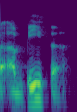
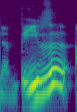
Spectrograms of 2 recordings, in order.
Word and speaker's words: Ibiza: like they pronounce their Z's with a TH. Like they go to Ibiza. Like you mean Ibiza?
